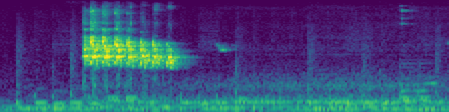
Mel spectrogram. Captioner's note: robin chirping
